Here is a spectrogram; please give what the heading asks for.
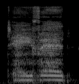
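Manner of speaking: soft hushed whisper. Acted. Julie hushing David near the big table, whispered. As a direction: breathe his name so nobody hears. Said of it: "whispered Julie".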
